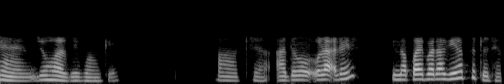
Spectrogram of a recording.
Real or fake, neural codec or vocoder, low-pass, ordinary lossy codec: fake; codec, 16 kHz, 2 kbps, X-Codec, HuBERT features, trained on LibriSpeech; 3.6 kHz; Opus, 16 kbps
